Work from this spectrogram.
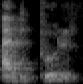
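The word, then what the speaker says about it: Abiteboul: Abitboul. Could be quite a Is good that one. actually how you pronounce it? Yes, Oh, there you go. Cyril Abitboul.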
